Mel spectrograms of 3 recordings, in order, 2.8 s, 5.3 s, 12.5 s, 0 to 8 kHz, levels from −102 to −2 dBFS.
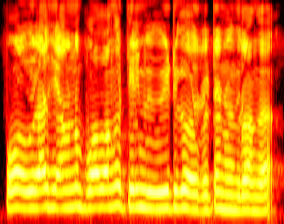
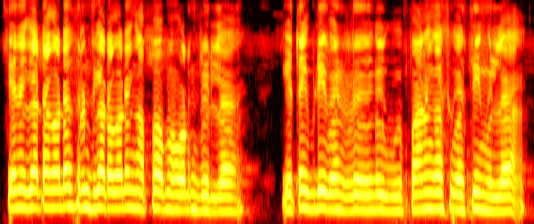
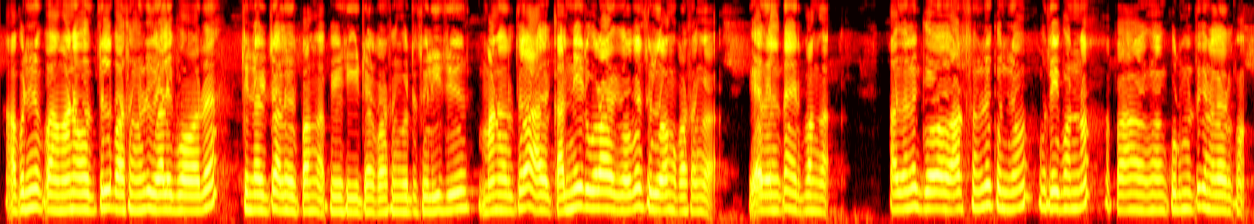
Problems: none marked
